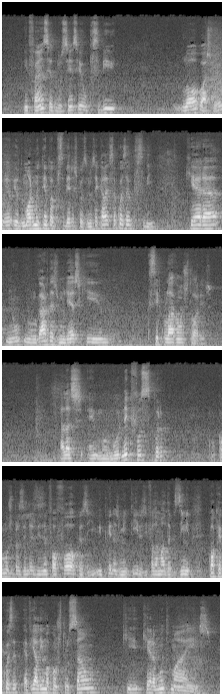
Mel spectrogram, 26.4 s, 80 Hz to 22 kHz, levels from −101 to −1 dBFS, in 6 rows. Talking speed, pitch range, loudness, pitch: 150 wpm, 110-135 Hz, -21 LUFS, 120 Hz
